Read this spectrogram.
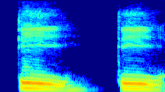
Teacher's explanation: Kemudian ta sifatnya hams. Sifatnya angin, nafas terlepas. Tapi bila dia berbaris, bunyi pergantungan bunyi itu dia dah ada baris, so dia punya bunyi angin tu tak jelas sangat.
